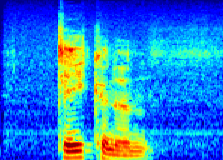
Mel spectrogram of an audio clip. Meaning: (verb) 1. to draw (by pencil) 2. to sign (write a signature); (noun) plural of teken
- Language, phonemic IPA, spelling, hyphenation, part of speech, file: Dutch, /ˈteːkənə(n)/, tekenen, te‧ke‧nen, verb / noun, Nl-tekenen.ogg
